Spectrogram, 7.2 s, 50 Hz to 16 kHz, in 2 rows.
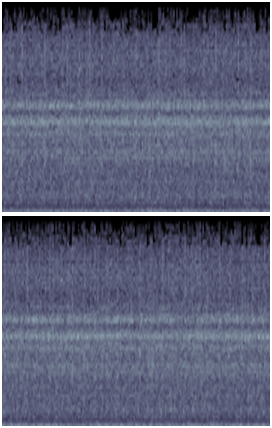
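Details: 1929 Chrysler Type 66 Speedster near end of rebuild, running after teething problems: steady low rumble, even unhurried beat, no knocks or taps; normal healthy idle.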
